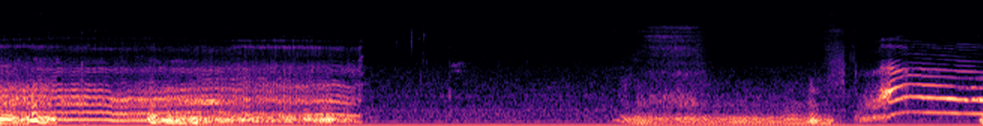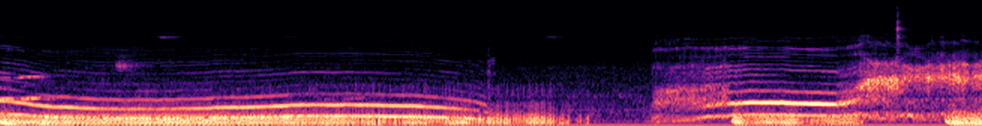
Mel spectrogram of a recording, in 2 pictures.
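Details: Aggressive cat caterwauling to frighten off rats, opossums and other cats; short growled yowls, then a five-second rising-and-falling wail, then another harsh cry, all over a constant low background hum.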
